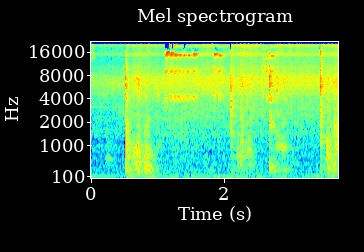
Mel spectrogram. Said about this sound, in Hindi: 1 मिनट तक सिर्फ मसाले को ही फ्राई करें इस तरह चिकन के साथ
